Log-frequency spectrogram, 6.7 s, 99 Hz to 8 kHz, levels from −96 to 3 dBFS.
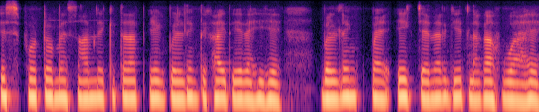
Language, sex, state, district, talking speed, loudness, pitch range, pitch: Hindi, female, Uttar Pradesh, Hamirpur, 180 wpm, -15 LUFS, 165-175 Hz, 170 Hz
